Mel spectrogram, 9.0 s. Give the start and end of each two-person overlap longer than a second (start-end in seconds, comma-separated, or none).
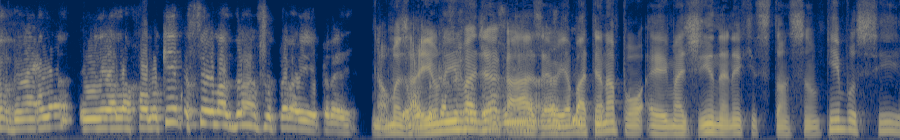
4.0-5.3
